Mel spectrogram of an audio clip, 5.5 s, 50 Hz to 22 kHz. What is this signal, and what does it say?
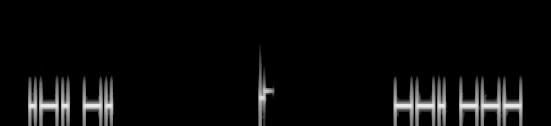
Morse code, heard as a keyed tone, about 22 wpm, 700 Hz. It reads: RN GO
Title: Top Two Letter Combinations in Words 22wpm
